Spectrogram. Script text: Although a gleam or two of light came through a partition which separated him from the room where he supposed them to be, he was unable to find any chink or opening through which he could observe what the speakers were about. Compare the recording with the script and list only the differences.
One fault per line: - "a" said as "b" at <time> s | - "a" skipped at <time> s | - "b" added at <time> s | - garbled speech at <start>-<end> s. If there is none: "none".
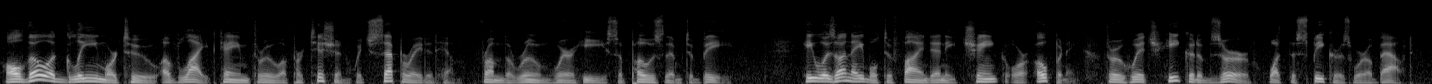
none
